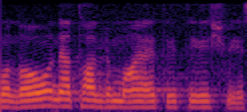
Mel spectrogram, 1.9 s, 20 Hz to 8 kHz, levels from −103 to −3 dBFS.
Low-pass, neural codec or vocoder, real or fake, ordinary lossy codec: 7.2 kHz; none; real; Opus, 32 kbps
